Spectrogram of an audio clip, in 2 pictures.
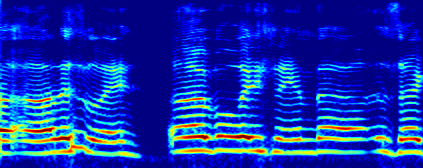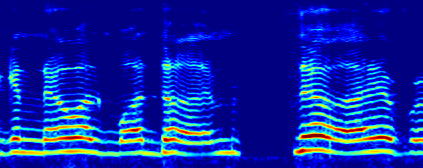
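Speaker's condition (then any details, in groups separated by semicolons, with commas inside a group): Friedreich's ataxia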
